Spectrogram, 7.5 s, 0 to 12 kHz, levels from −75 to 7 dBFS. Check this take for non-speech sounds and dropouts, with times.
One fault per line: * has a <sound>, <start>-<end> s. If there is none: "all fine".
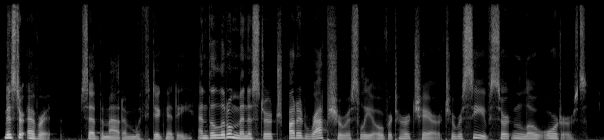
* has a dropout, 3.5-3.6 s
* has a dropout, 7.2-7.2 s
